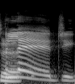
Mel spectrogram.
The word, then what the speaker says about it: Pileggi: Nicholas Pileggi, and I don't know how to pronounce that, I'm riffing. You're Italian. It's Pileggi.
